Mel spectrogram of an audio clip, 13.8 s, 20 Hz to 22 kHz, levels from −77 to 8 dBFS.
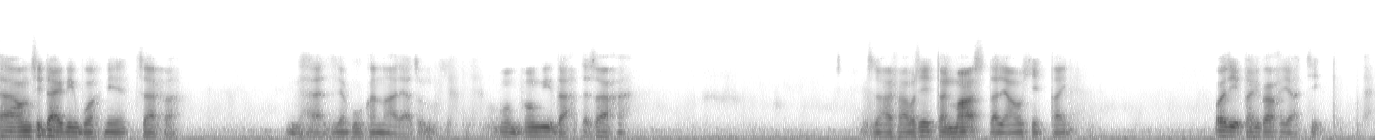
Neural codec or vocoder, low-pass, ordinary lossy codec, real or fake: codec, 24 kHz, 0.9 kbps, WavTokenizer, large speech release; none; none; fake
